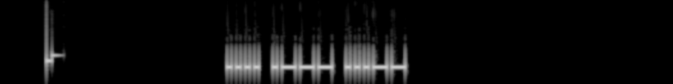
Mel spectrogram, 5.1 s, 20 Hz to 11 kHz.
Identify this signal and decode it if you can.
Morse code, heard as a keyed tone, about 34 wpm, 700 Hz. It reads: HJ3
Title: Callsign Prefixes for Top 100 DXCC - 35wpm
